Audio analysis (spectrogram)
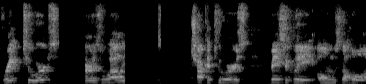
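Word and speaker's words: Chukka: you mentioned curs I don't know how to spell that yeah it's c h u k Ka chucka okay is that a local outfit yes chucka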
